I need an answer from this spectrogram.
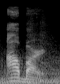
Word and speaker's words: Abarth: it's the Fiat 500 abart and just so we're clear it really is pronounced abart with the silent h but wait you ask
